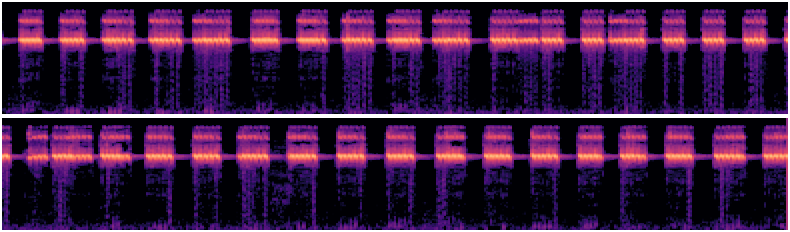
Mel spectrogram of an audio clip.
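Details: Crickets, two of them, chirping in high rasping pulses about four per second; the rhythm wavers slightly with a few merged or longer chirps midway, and the background is otherwise silent.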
